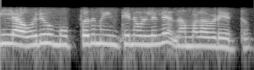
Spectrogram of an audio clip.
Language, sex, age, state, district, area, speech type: Malayalam, female, 18-30, Kerala, Kannur, rural, conversation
